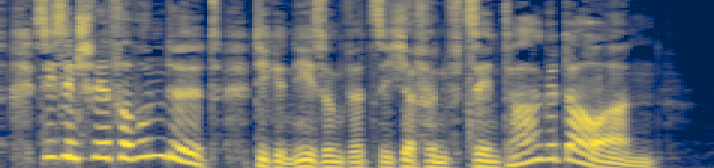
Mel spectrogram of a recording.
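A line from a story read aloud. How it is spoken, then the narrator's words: Dismayed call. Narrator (German): rief der Wirt bestürzt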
